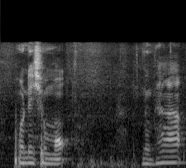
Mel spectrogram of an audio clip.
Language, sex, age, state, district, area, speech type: Bodo, male, 30-45, Assam, Kokrajhar, rural, spontaneous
